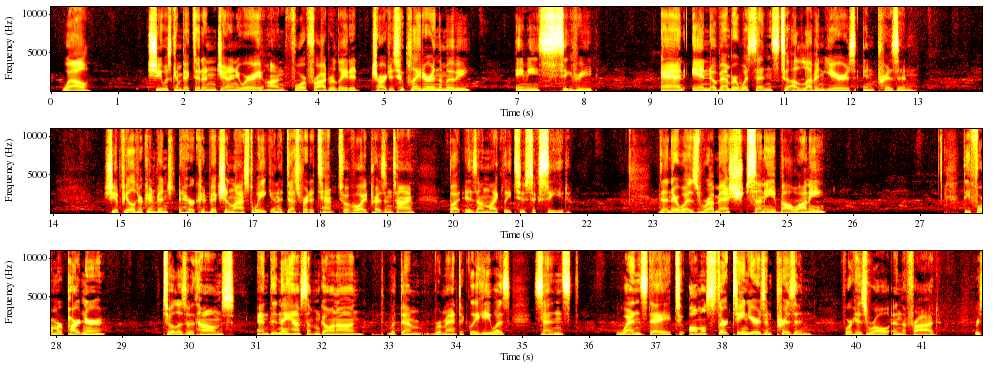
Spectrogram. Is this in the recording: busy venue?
yes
